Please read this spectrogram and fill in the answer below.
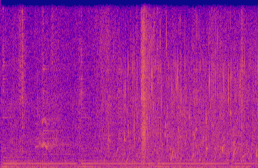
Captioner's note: water bubbling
